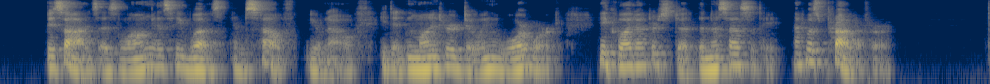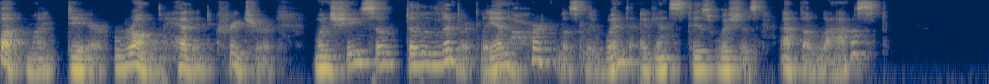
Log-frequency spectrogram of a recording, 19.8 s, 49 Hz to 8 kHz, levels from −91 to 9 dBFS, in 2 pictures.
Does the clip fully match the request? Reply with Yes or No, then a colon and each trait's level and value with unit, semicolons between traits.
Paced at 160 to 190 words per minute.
No: slow, 135 wpm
